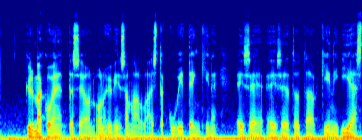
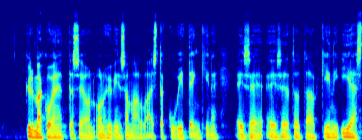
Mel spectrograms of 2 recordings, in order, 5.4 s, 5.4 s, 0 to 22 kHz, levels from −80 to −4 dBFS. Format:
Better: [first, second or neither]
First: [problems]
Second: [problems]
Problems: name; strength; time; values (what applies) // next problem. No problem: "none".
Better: second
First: low rumble; faint; throughout; 25 dB below the speech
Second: none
